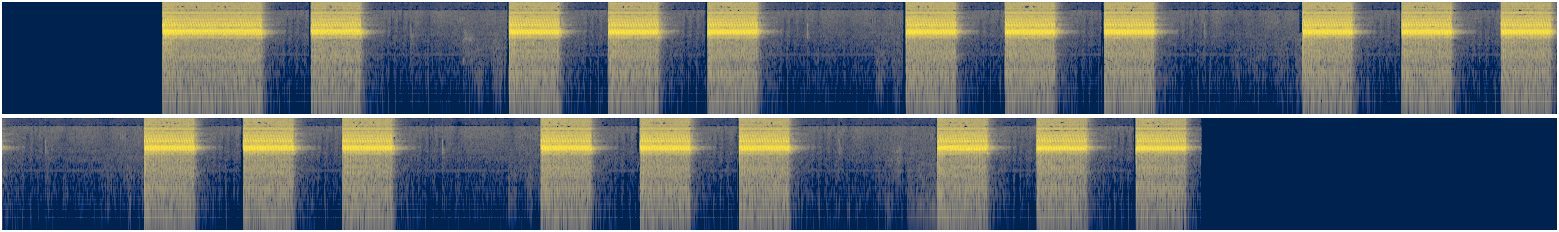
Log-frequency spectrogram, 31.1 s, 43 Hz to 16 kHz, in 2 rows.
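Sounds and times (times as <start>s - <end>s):
System Sensor PC2WH fire alarm horn in Code-3 pattern: 1.6s - 3.7s, 5.1s - 7.7s, 9.0s - 11.7s, 13.0s - 15.6s, 17.0s - 19.6s, 20.9s - 23.6s, 24.9s - 27.6s.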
